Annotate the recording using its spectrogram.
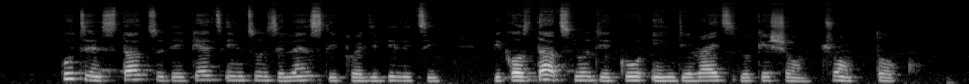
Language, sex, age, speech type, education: Nigerian Pidgin, female, 15-29, spontaneous, tertiary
